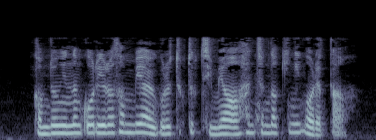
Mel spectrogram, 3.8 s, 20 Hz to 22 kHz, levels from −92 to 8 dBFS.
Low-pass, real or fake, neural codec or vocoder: 7.2 kHz; real; none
